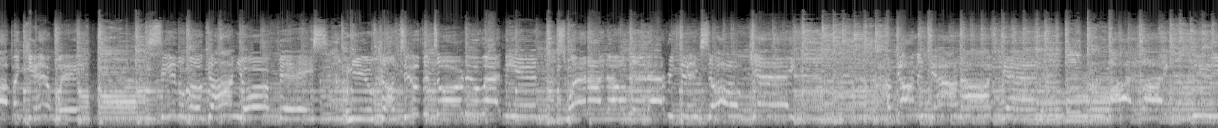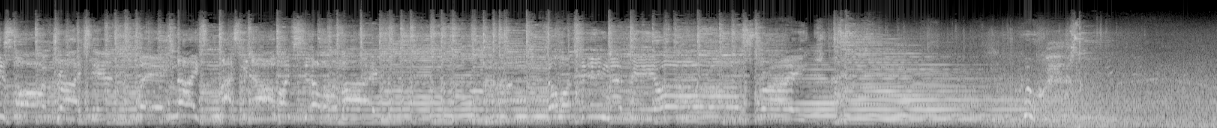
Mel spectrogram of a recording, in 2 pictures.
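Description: Acoustic guitar strummed with a man singing over it. Near the end the music fades out.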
